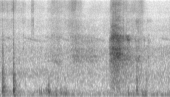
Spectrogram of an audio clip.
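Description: Four short taps on an outdoor county waste receptacle give dull, low, hollow knocks that die away almost at once. A brief rush of broadband noise swells in the middle of the clip, and faint background rumble continues underneath.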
